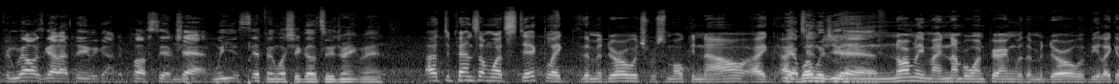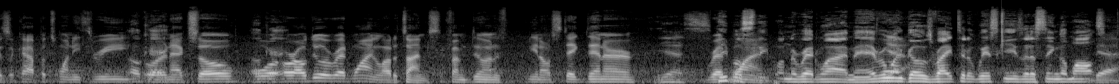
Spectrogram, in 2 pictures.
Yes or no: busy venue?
yes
